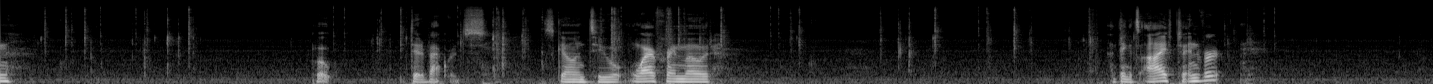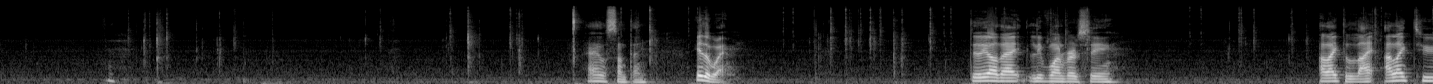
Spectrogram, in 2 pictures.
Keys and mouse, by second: 1.8 s, 3.9 g, 5.0 z, 7.1 s, 9.1 Tab, 11.3 i, 16.0 ctrl+u, 19.1 alt+i, 22.6-25.4 right drag, 23.4 x, 25.0 g, 25.7 right click, 26.2 click.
